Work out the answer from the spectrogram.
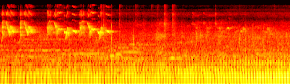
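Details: Sooty-headed bulbul giving a two-second series of sharp descending chirps, then only a rising, pulsing low engine-like drone.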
